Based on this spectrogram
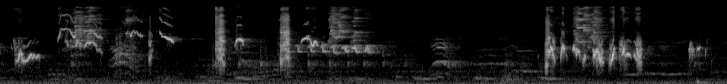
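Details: Black drongo in full song mixes wavering whistles, harsh rasping bursts and chattering phrases in quick succession, pausing briefly before a final dense burst.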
